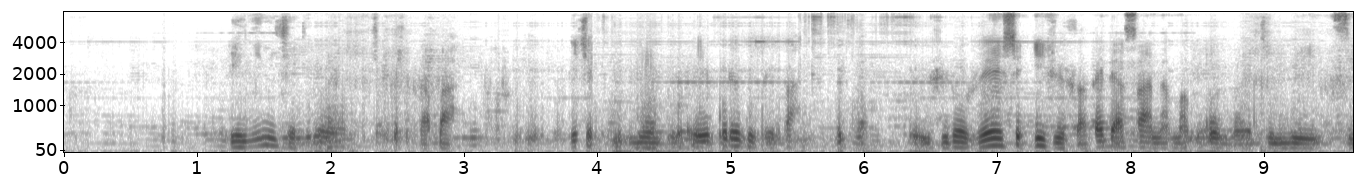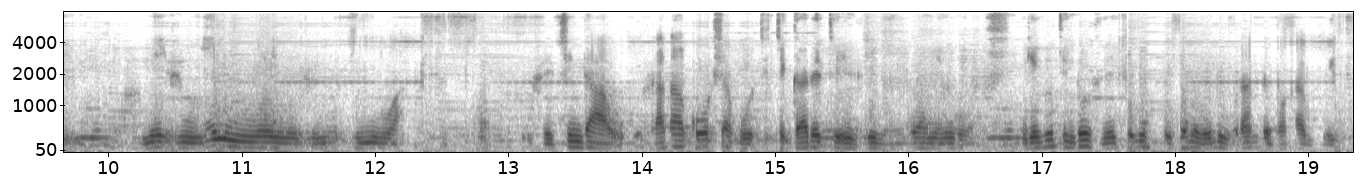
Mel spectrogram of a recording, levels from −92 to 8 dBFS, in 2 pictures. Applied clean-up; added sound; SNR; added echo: neural separator model SepFormer DNS4.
